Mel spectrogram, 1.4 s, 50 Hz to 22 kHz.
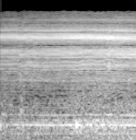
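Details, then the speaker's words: Porsche 3.2 Carrera door window regulator motor tested after reassembly: steady high electric whir running evenly for over a second, then a clunk at the stop; it works, owner unsure if it is fast enough; normal power window motor operation. "it does work i wonder if it's fast enough sounds like it's getting better i think that sounds pretty good"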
